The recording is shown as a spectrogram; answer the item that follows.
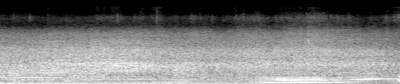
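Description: Steady rush of freeway traffic with a low rumble, with a few soft sustained notes of ambient music beneath it, clearest near the end.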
